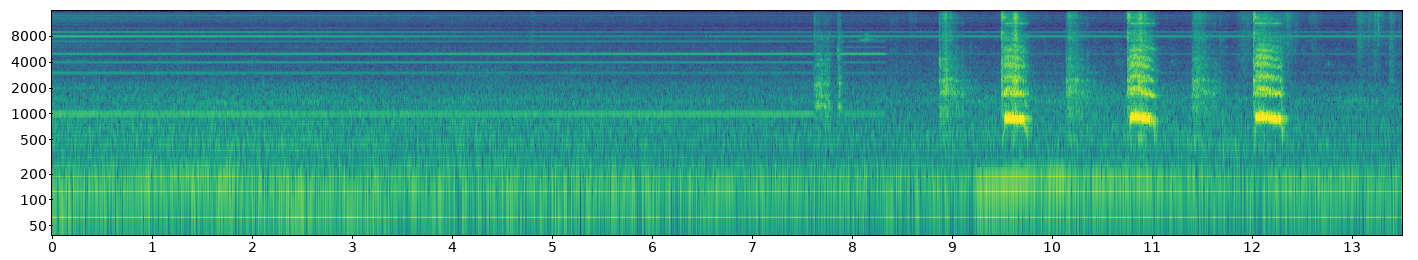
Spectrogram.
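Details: 2020 vehicle that often makes this noise, which the dealer dismissed: three short chirping squawks about 1.3 seconds apart over a quiet, steady background; recurring chirp with unknown cause.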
